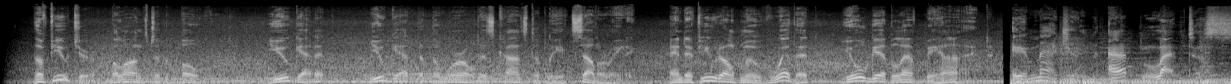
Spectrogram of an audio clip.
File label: Commercial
